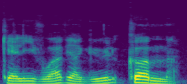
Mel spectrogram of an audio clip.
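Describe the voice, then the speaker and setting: A man dictating a text as a teacher, deliberately, in short repeated phrases with the punctuation spoken aloud. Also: fairly low pitch, mellow, no echo. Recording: dull lo-fi sound.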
